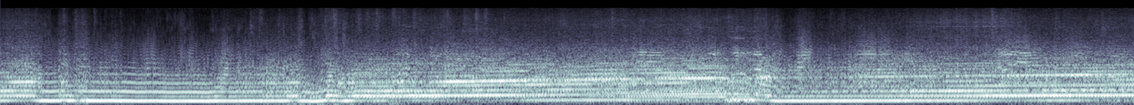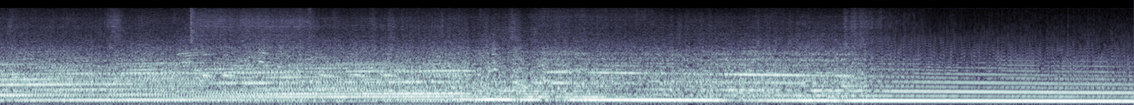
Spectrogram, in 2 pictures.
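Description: Rally car's engine pulling hard, heard from inside the cabin: the revs climb slowly, dip briefly about five seconds in and climb again, then fall away over the last few seconds.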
